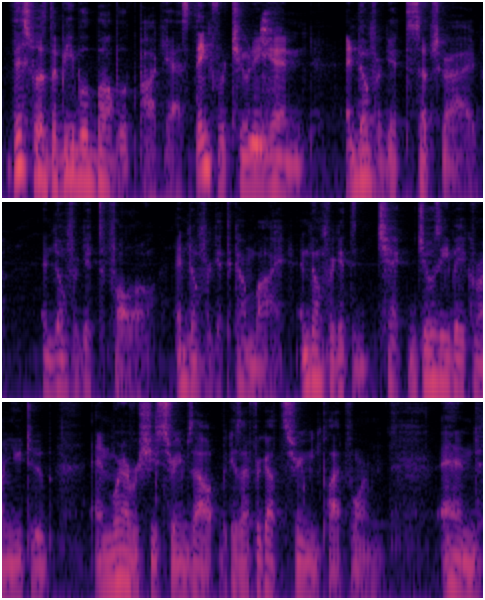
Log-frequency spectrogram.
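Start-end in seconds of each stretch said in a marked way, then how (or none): 0.0-11.8 a lightly read sign-off, trailing softer; podcast outro. Acted. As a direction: run through the plugs like a closing announcement.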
